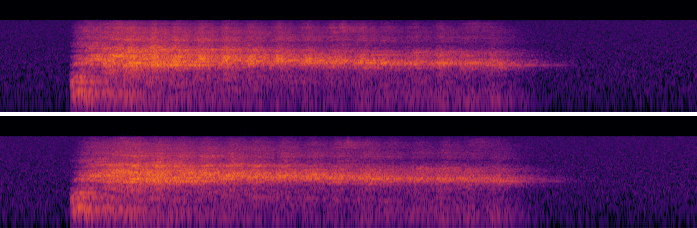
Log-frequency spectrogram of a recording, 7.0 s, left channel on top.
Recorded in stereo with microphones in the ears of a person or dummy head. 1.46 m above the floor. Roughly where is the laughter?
Left.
